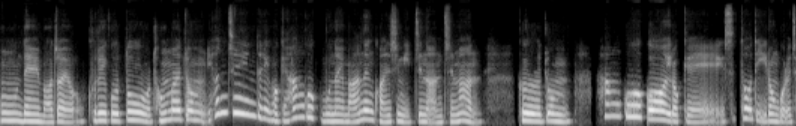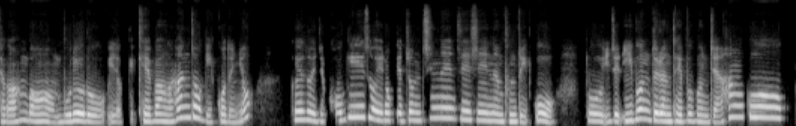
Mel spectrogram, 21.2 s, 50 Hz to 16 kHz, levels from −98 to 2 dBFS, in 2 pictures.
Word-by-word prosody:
어. 225 -1 +1
네. 210 -1 +2
맞아요. 185 0 -2
그리고 220 -2 +1
또 230 -5 +3
정말 255 +5 +2
좀 235 -5 0
현지인들이 400 - +2
그렇게 215 -1 -3
한국 305 +4 -1
문화에 205 -1 -1
많은 220 +7 0
관심이 190 -1 -3
있지는 195 +2 -4
않지만 195 +2 -4 0.4
그 215 -3 +5
좀 200 -2 0 0.3
한국어 335 -8 +4
이렇게 190 -3 -3
스터디 275 +6 -2
이런 205 0 -1
거를 - - -3
제가 190 -1 -3
1 240 +3 -6
번 205 -5 -1
무료로 195 -2 +2
이렇게 90 -1 -10
개방을 205 -1 -1
한 310 +3 0
적이 290 - +1
있거든요. 190 - -4 0.5
그래서 245 -1 +1
이제 205 -1 -3
거기서 315 +5 -1
이렇게 225 -1 -1
좀 230 0 -1
친해지시는 245 -6 -2
분도 200 -1 -2
있고 190 +1 -1 0.4
또 215 -2 0
이제 200 +2 -1
이분들은 225 -2 +3
대부분 200 -1 -2
인제 180 0 -6
한국 315 - +1
220 Hz, 295 characters per minute, -18 LUFS, 200-265 Hz, 0.5 s, 그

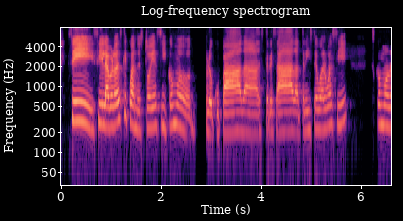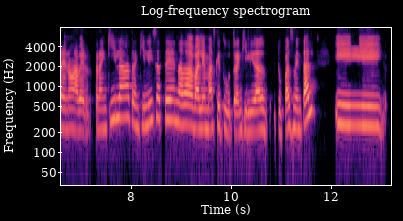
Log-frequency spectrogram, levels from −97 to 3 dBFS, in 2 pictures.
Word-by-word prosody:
Sí, 290 -7 +8
sí, 275 -1 +2
la 245 -2 +8
verdad 255 +3 +5
es 310 - -9
que 365 -3 -6
cuando 255 -7 +1
estoy 235 +3 -3
así 245 -2 -9
como 255 +1 -5 0.5
preocupada, 195 0 +2
estresada, 205 +1 0
triste 215 +1 -9
o 225 - -5
algo 225 +3 -3
así, 260 +5 -7 0.5
es - - -22
como 265 -1 -3
de: 235 -2 -2
"No, 225 +1 -2
a 210 - +1
ver, 210 -1 -5
tranquila, 260 +10 -4 0.2
tranquilízate, 305 +5 -4
nada 260 -2 +2
vale 230 -1 +2
más 220 0 -4
que 250 0 -6
tu 220 -4 -10
tranquilidad, 210 +2 -2 0.2
tu 205 - -11
paz 220 +3 -3
mental", 235 - +1 0.5
y 255 -2 -1
235 Hz, 155 wpm, -23 LUFS, 210-260 Hz, 0.5 s, Sí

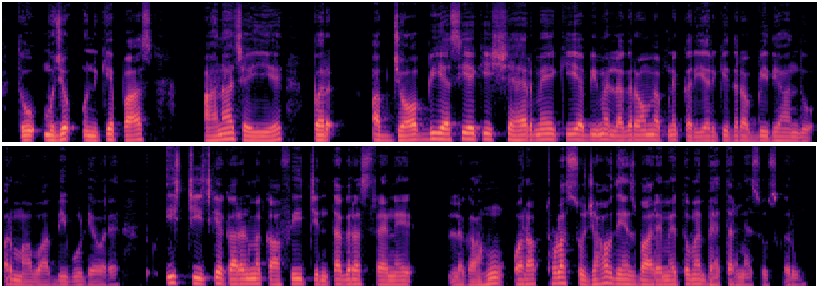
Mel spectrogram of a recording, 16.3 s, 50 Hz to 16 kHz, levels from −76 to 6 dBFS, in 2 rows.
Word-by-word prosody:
तो 120 +1 +3
मुझे 125 +4 +6 0.2
उनके 115 +3 +2
पास 125 +3 +3 0.5
आना 125 +7 +3
चाहिए। 110 -2 +1 0.3
पर - - +5 0.4
अब 110 -2 0
जॉब 125 +3 +4
भी 145 0 +5
ऐसी 135 +3 +3
है 145 - +8
कि 145 -1 0
शहर 125 -1 +2
में 135 +1 +1
कि 130 0 -1
अभी 125 0 +1
मैं 130 0 +1
लग 115 0 0
रहा 120 0 +2
हूँ, 125 - +1
मैं 120 -1 +1
अपने 120 +1 -3
करियर 105 +1 -2
की 115 +4 -4
तरफ़ 110 -2 -3
भी 110 +1 -2
ध्यान 105 -1 -3
दूँ 100 0 -5
और 120 - -3
माँ-बाप 95 -3 -5
भी 105 0 -6
बूढ़े 95 -1 -8
हो 95 0 -6
रहे 90 0 -10
हैं। - - -21 0.2
तो - - -22
इस 155 0 0
चीज़ 130 -1 +1
के 140 - +4
कारण 120 +1 +2
मैं 125 0 +2
काफ़ी 110 +3 0
चिंताग्रस्त 120 0 -2
रहने 105 0 0 0.4
लगा 95 -1 -5
हूँ 135 +2 0
और 115 +1 +1
आप 120 0 -2
थोड़ा 140 +1 +4
सुझाव 115 +5 0
दें 120 -2 0
इस 110 - -2
बारे 105 0 +1
में - - -1
तो 120 +4 -3
मैं 120 -2 -2
बेहतर 95 +1 -5
महसूस 90 0 -8
करूँ। 90 +2 -9
120 Hz, 220 wpm, -22 LUFS, 105-125 Hz, 0.5 s, है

